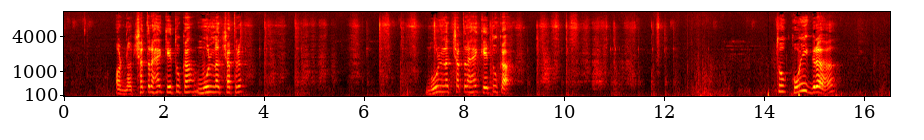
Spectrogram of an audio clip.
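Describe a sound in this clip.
An elderly man speaks in a calm, teaching manner.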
